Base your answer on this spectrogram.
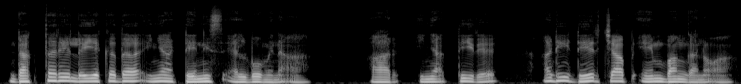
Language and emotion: Santali, sad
